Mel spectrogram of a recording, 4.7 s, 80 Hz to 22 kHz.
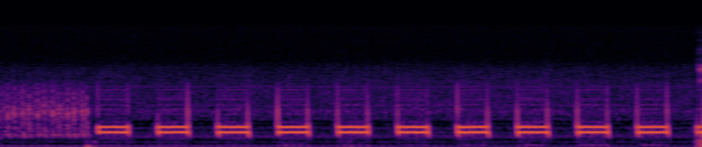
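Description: A loud telephone tone at around 400 hertz pulses in a steady on-off cadence, about eleven even beeps, heard alone after a brief burst of line noise at the start.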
